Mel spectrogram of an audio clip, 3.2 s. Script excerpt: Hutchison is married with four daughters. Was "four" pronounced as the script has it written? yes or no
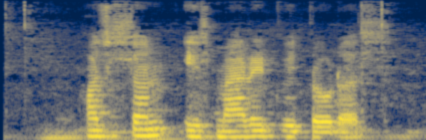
no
